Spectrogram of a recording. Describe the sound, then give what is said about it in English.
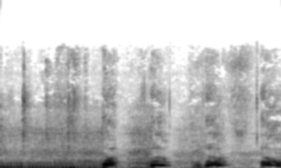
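A man imitates a dog, letting out about four short, loud barks at a steady half-second rhythm after a brief low, droning vocal sound, in a documentary from the channel Soft White Underbelly. “He just barks.”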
